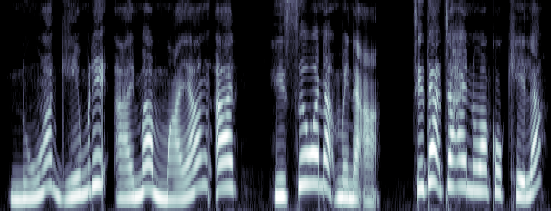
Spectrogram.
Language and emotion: Santali, disgusted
